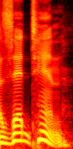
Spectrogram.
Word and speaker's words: Z10: just got uh a zed10 that's how you apparently how you're supposed to pronounce it cuz cuz Blackberry is a Canadian company so they pronounce this the zed1 it's the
